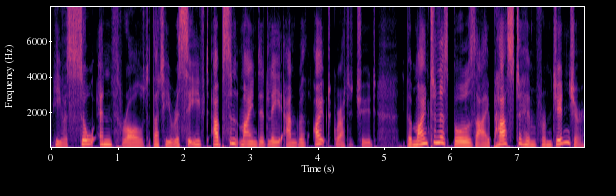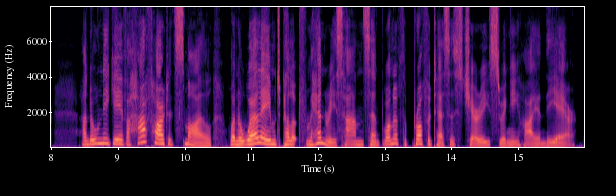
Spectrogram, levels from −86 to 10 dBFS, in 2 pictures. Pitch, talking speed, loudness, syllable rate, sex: 200 Hz, 175 wpm, -20 LUFS, 5.1 syllables/s, female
